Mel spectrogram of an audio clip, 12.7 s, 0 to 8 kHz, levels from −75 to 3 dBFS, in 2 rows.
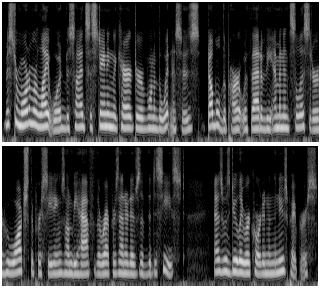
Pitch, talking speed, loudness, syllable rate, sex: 200 Hz, 190 wpm, -18 LUFS, 6.3 syllables/s, female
